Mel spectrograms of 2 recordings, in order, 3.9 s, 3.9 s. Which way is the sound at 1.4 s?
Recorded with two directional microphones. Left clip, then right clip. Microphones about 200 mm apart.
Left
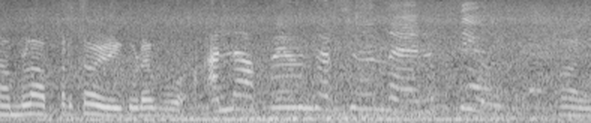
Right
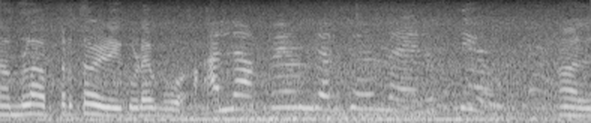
40° right (ahead or behind).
